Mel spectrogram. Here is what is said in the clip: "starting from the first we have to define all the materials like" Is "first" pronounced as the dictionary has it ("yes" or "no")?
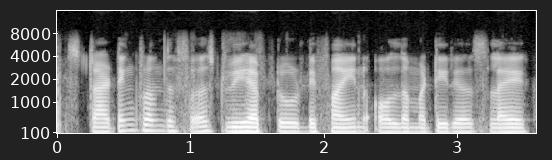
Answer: yes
